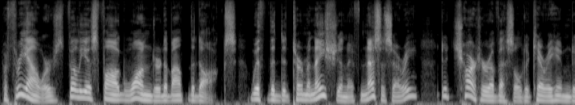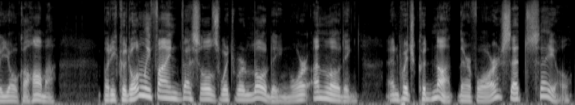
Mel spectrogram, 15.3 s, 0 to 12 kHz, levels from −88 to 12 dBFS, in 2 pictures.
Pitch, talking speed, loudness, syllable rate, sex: 125 Hz, 160 wpm, -19 LUFS, 4.9 syllables/s, male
